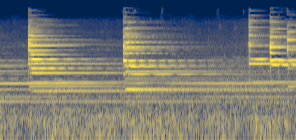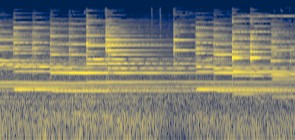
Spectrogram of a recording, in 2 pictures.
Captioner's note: church Bells Chiming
